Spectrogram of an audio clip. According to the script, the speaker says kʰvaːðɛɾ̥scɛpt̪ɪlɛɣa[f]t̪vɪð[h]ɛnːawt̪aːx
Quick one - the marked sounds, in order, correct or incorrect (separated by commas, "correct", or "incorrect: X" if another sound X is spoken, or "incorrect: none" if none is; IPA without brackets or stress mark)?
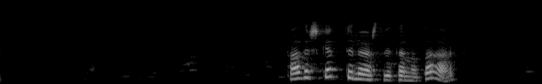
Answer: incorrect: s, incorrect: θ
